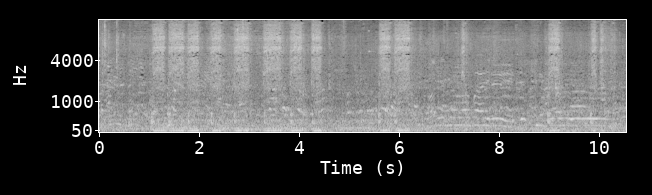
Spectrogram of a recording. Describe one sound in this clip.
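A sewing machine whirs in short bursts as it stitches fabric.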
